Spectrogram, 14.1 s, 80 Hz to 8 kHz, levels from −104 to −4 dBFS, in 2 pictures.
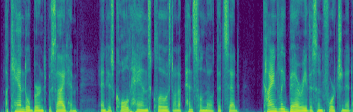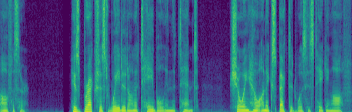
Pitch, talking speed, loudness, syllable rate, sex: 115 Hz, 155 wpm, -20 LUFS, 5.0 syllables/s, male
